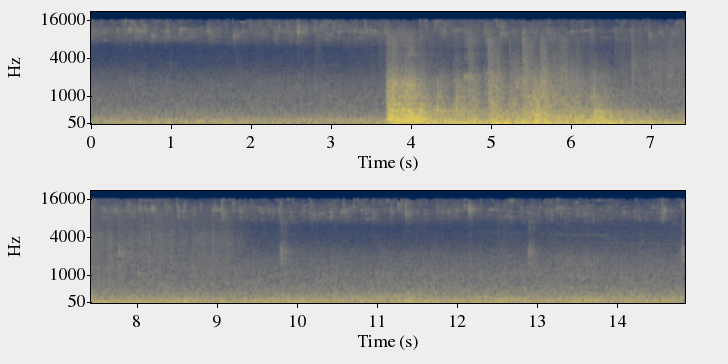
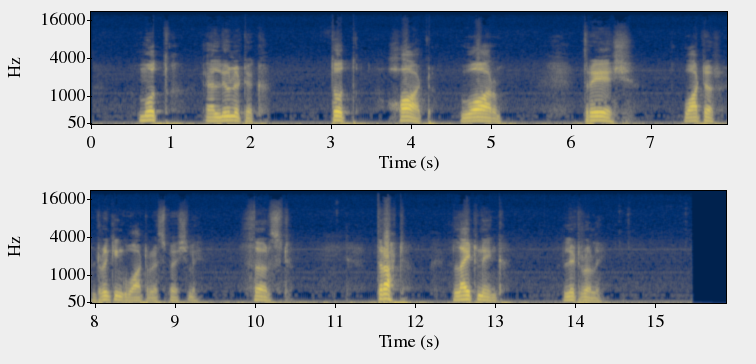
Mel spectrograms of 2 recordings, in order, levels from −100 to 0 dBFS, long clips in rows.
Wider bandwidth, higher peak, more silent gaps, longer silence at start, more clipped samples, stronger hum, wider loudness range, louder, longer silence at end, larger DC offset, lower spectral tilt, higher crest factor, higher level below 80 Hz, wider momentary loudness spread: first, 17 kHz vs 12 kHz; about the same, 0 dBFS vs -2 dBFS; neither; second, 0 s vs 0.55 s; neither; neither; first, 14 LU vs 5 LU; second, -22 LUFS vs -19 LUFS; second, 0 s vs 1.5 s; neither; about the same, -6.5 dB/octave vs -7 dB/octave; about the same, 20 dB vs 20 dB; first, -24 dBFS vs -38 dBFS; second, 15 LU vs 21 LU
